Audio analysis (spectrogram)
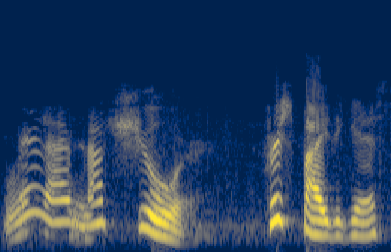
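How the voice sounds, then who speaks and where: A fluttery small-town spinster landlady in an old radio play, nervous and easily smitten. Her high voice wavers widely and she takes her time, stammering and hesitating. The recording is muffled and dated. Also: wildly swooping pitch, slow pace, gravelly, exaggerated voice. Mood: prim, puzzled. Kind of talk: 1950s radio drama acting.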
